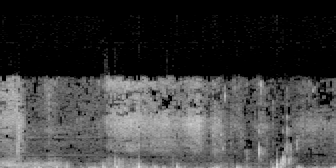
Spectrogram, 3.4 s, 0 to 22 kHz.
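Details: Female heartbeat recorded with a stethoscope after her second blood draw in a week; soft, regular low thumps in paired beats, roughly 80 a minute, with some rubbing noise; an ordinary heartbeat.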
